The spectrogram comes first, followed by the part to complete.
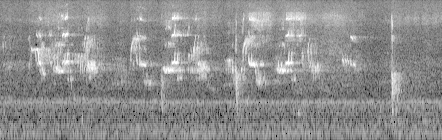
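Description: Small birds chirping in quick, high-pitched bursts, in three clusters. A few faint taps of chalk on the blackboard come in between.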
